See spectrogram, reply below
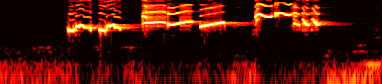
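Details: Orange-headed thrush song used to coax silent birds: wavering whistled phrases, two long rising whistles, then high sharp slurred notes and a quick trilled ending, clean with no background noise.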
